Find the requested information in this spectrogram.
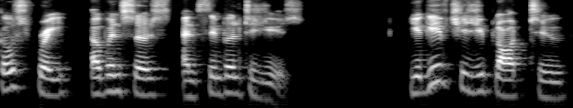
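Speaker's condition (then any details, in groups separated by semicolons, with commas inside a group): No condition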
